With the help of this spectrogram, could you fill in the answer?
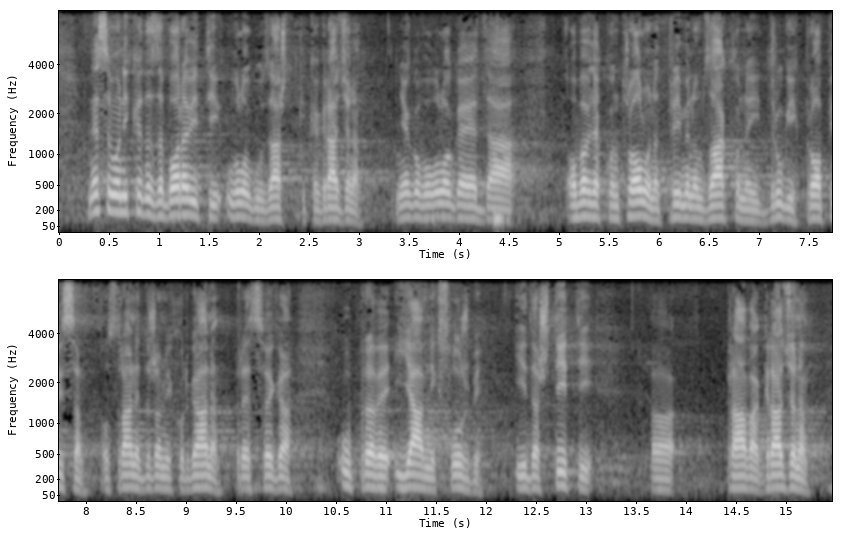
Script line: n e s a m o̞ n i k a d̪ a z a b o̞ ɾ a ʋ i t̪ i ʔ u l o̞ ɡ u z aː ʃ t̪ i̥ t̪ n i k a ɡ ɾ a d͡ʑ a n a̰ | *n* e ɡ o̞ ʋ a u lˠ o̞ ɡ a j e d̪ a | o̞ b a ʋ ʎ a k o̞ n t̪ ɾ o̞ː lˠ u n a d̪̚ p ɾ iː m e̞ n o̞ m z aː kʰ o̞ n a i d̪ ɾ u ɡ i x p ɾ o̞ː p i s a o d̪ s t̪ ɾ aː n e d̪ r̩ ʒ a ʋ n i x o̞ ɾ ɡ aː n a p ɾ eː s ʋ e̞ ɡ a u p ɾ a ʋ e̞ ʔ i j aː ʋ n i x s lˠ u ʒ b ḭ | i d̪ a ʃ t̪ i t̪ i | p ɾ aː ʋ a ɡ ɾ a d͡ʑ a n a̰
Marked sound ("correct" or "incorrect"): incorrect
